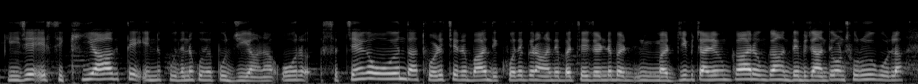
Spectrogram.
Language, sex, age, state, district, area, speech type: Dogri, female, 30-45, Jammu and Kashmir, Samba, rural, spontaneous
